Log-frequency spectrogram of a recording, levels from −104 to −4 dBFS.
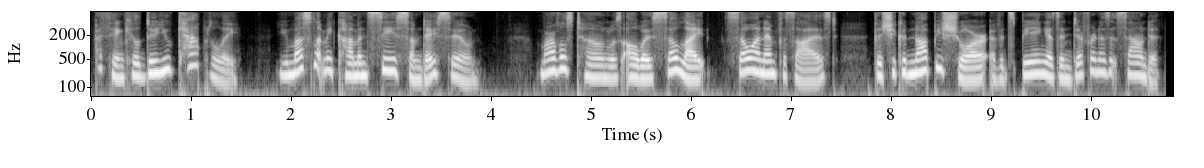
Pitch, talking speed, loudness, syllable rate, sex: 205 Hz, 205 wpm, -17 LUFS, 5.6 syllables/s, female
